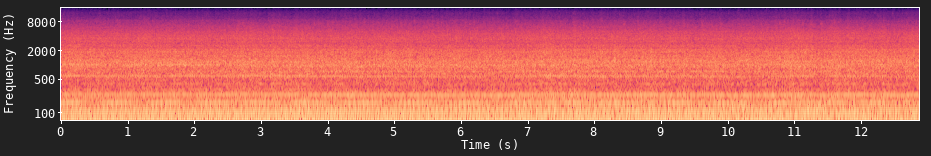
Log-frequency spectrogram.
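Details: 1971 Mercedes-Benz 280 SE (W108) six after its mechanical fuel injectors were cleaned and bench-tested: steady, even idle with smooth low rumble, no missing; a little smoke, possibly running slightly rich; sounds good.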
